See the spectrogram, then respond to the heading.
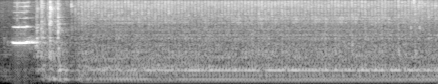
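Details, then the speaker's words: Rocket espresso machine, vibration-pump version compared with rotary pump: after a click, an even, steady buzzing pump hum, a little noisier than the rotary but not terrible; normal vibration pump hum. "a little a little noisier not not terrible but a little bit"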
